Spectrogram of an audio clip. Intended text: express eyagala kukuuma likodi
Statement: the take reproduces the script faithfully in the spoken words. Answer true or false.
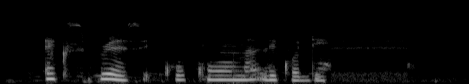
false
